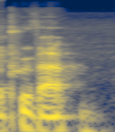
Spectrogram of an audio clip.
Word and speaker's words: Prevost: You pronounce Provost like that, Provost, but if you're saying it in the proper French way, you say Prouveau.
